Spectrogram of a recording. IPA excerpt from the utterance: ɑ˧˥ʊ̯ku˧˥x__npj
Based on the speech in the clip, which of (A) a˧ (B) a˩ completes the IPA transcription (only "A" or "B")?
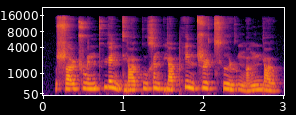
A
